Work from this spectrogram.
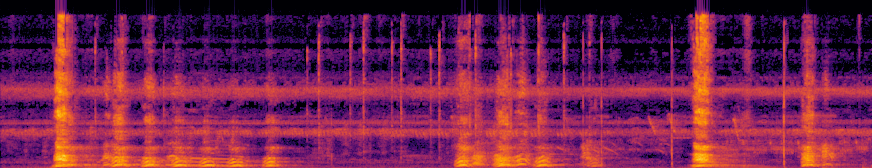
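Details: Dog barking in the morning in the middle of a road: rapid runs of sharp, harmonic barks in clusters of five or six, a pause, then shorter bursts and single barks near the end.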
